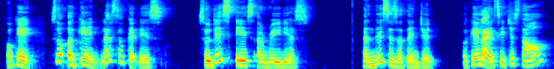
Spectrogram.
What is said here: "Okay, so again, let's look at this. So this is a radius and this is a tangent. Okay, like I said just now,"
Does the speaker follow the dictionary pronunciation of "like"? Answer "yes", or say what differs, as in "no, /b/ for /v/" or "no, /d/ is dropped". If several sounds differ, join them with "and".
no, /k/ is dropped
